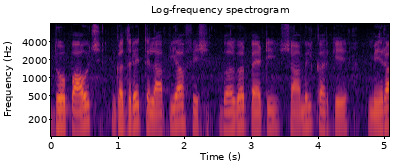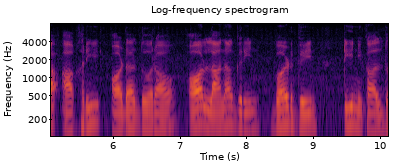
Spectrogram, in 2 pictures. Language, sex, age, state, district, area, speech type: Urdu, male, 18-30, Uttar Pradesh, Shahjahanpur, rural, read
